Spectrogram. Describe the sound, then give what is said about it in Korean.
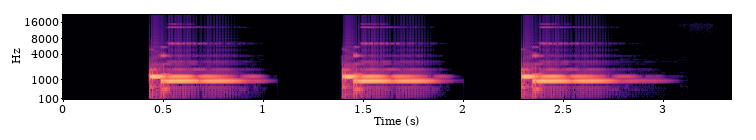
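A bright electronic notification chime sounds three times at a steady pace, each tone ringing clearly and fading quickly, with no voices around it. The chimes come from a second-hand trading app on a smartphone lying on a sofa, after a table was posted there as a free giveaway. “알림 탓에 소파 위에 올려둔 스마트폰 화면이 수시로 밝아졌다.”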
